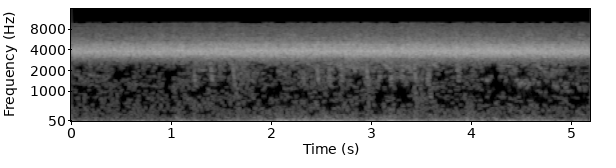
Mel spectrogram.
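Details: A male cicada's loud, steady buzzing drone in trees, its nuptial song made by vibrating a membrane to attract females, reaching up to 110 decibels.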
